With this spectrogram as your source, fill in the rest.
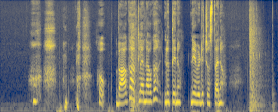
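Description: A young woman speaks sharply and angrily, close by.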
